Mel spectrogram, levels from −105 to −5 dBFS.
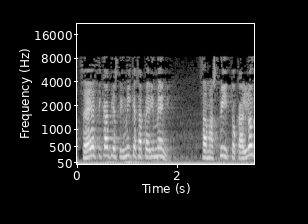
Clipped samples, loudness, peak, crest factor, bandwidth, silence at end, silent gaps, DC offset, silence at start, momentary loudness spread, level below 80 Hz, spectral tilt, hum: under 0.1%; -19 LUFS; -2 dBFS; 18 dB; 8.8 kHz; 0 s; none; 2%; 0.1 s; 6 LU; -40 dBFS; -4.5 dB/octave; none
